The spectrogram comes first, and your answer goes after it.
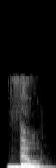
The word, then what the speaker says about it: though: Th sem voz é um sussurro. Esse aqui, sua garganta tem que emitir voz.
